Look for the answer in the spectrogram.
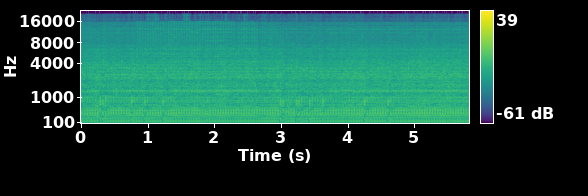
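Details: Murray riding mower single-cylinder engine with the exhaust refitted: steady idle with an even beat and no misses. Runs fine with the exhaust on; owner thinks it needs a head gasket, and the fuel lines are cracked.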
